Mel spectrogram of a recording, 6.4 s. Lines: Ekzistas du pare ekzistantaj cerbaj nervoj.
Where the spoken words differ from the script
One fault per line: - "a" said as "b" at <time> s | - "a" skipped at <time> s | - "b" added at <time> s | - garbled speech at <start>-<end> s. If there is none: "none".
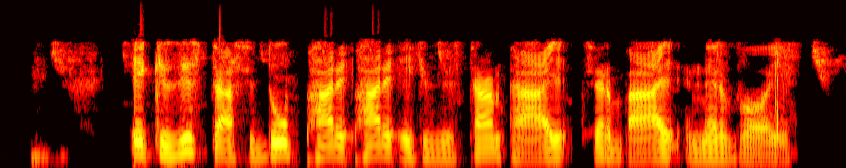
- "pare" added at 2.7 s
